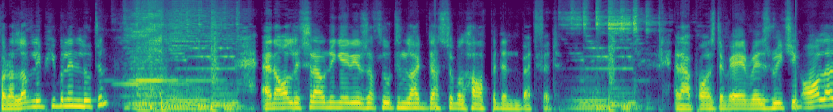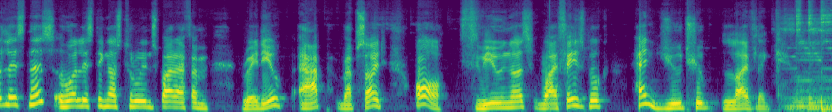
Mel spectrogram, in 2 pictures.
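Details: Adult male radio presenter; normal speech.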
